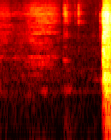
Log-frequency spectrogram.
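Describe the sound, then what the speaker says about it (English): A man's harsh, loud cough bursts out alone at the very end, after a stretch of faint background noise, during a coughing fit brought on by heavy smoking. "Having a coughing fit."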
